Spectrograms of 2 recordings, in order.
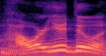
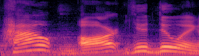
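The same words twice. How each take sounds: First: The phrase is said a bit faster. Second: The phrase is said at a normal speed.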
